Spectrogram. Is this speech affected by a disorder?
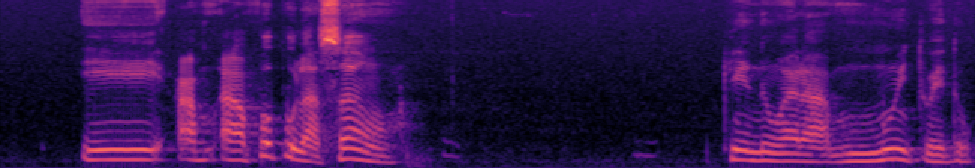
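No.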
